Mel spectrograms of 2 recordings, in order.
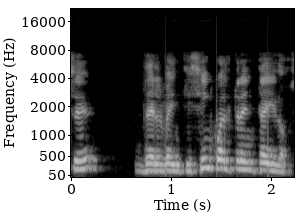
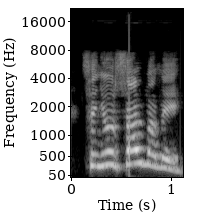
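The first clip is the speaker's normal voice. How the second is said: higher, louder plea as he sinks; cry for help; 6 semitones higher, 5 dB louder, slower than usual. A narrator's reading. Pedro sinking in the water calls to Jesus, a higher, louder plea. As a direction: call out desperately while going under. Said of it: "empezó a hundirse y gritó".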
